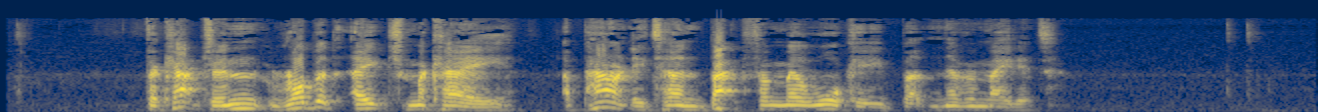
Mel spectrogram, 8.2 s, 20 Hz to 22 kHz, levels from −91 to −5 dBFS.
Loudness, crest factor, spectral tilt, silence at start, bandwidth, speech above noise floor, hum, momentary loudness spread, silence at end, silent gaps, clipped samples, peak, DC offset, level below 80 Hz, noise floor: -15 LUFS; 18 dB; -3 dB/octave; 0.9 s; 11.5 kHz; 45 dB; none; 13 LU; 1.65 s; none; under 0.1%; 0 dBFS; under 0.1%; -62 dBFS; -61 dBFS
